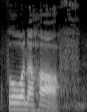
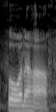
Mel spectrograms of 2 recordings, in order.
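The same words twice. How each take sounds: First: Slow count. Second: Said in the usual way. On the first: Real, not acted.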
